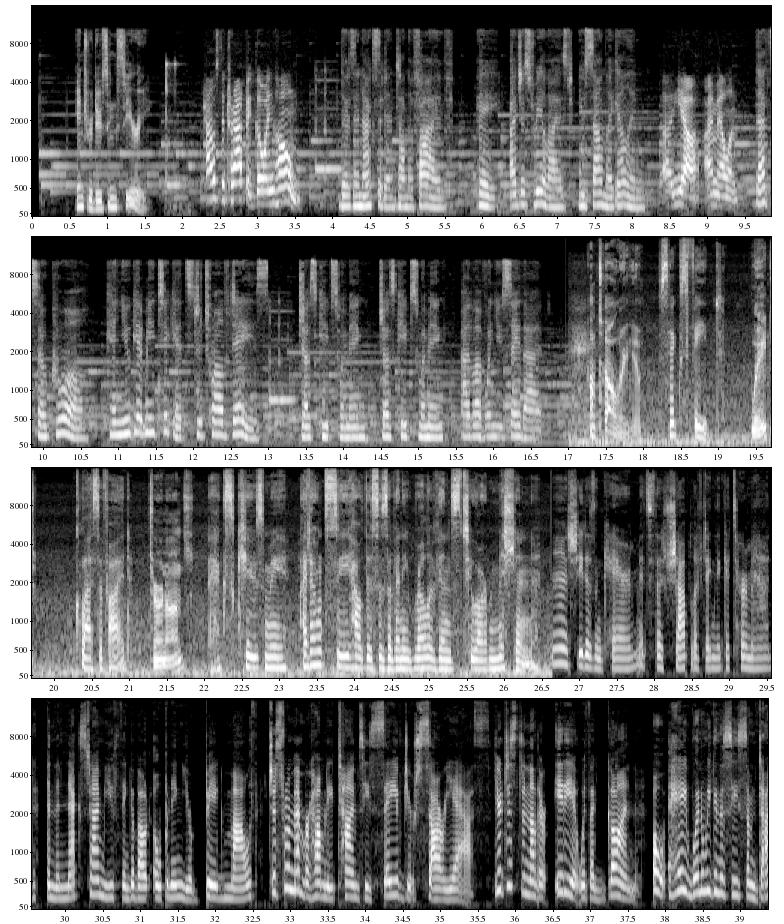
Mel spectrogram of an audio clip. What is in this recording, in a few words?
english american animation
